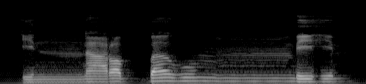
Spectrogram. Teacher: pada fase ini terdapat mim sukun yang dihadapkan bak maka mim sukun harus dibaca samar-samar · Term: Ikhfa Syafawi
